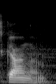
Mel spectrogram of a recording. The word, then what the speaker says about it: Gangnam: Anyway, his Gangnam, whatever it's pronounced, I don't care. His big Gangnam Style hit, it's Gangnam. That's right, that's how he says it in a song.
